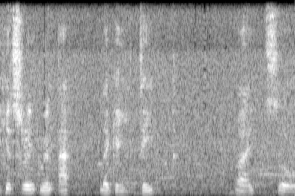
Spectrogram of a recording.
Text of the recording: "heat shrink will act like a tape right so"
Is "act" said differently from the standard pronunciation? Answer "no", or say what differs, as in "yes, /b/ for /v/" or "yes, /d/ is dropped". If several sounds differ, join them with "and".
yes, /k/ is dropped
